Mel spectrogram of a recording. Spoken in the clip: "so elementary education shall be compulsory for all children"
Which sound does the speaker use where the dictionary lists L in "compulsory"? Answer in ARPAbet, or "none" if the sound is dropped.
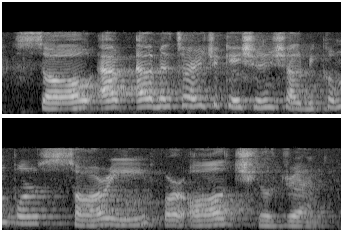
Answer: none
